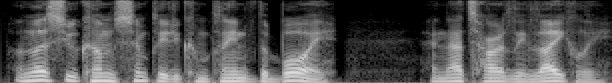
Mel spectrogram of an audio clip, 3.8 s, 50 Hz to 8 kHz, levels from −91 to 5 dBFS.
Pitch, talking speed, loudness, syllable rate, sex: 115 Hz, 205 wpm, -16 LUFS, 6.2 syllables/s, male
